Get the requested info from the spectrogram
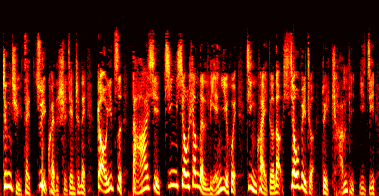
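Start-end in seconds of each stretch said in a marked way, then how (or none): none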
